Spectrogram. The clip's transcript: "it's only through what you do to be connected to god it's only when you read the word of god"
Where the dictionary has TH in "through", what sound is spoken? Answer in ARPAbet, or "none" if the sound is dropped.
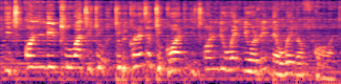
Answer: T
